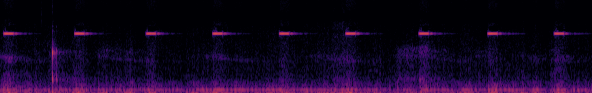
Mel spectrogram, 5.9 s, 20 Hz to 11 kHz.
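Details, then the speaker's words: ECG monitor heartbeat beeps from a Checkme Pro device with electrodes attached directly: steady high-pitched beeps, one per heartbeat, regular rhythm at a heart rate of 84 per minute. "तो यहाँ पे आप beep सुनाई दे रही है आपको। तो ECG की जो है वो रीडिंग होने लगी है।"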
